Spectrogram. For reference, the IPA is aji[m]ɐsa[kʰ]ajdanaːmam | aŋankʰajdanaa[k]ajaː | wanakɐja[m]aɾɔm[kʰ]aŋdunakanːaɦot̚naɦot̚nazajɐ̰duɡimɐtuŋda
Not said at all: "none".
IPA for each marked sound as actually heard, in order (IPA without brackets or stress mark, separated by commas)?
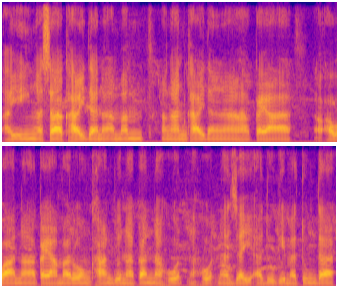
ŋ, kʰ, k, m, kʰ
